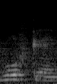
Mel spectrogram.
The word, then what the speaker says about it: Wolfgang: It's pronounced Wolfgang in Yeah, English, right. but it's Wolfgang. Wolfgang in German.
